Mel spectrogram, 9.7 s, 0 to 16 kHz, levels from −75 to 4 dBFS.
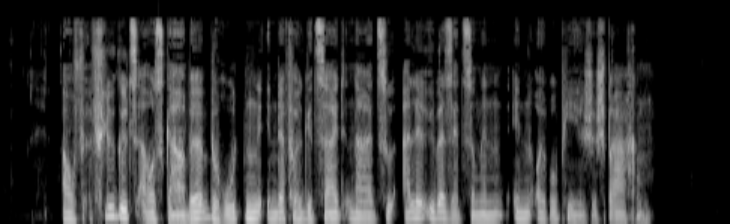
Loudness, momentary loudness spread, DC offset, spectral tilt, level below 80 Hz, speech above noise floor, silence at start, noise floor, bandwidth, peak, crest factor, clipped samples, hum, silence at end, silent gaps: -17 LUFS; 11 LU; under 0.1%; -4 dB/octave; -40 dBFS; 55 dB; 0.8 s; -73 dBFS; 11.5 kHz; 0 dBFS; 18 dB; under 0.1%; none; 1.1 s; none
